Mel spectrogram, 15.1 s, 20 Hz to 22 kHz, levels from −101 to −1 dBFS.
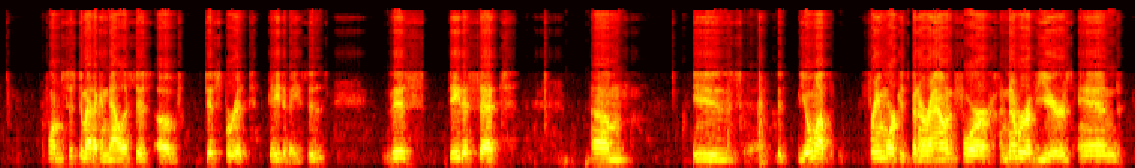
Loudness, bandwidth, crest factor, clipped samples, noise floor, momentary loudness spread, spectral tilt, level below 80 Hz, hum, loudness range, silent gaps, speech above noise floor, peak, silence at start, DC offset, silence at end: -23 LUFS; 17 kHz; 20 dB; under 0.1%; -64 dBFS; 14 LU; -3.5 dB/octave; -72 dBFS; none; 7 LU; none; 41 dB; -6 dBFS; 0.65 s; under 0.1%; 0.2 s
